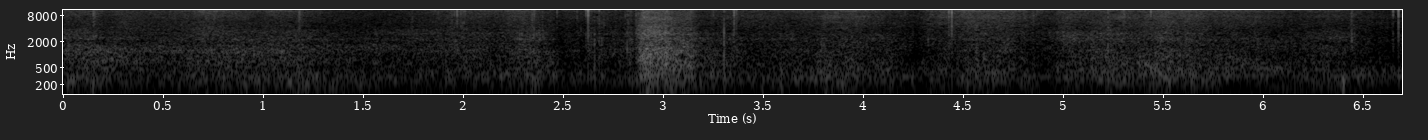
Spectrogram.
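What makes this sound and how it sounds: Fingertips and long nails scratch and rub the soft white plush fabric back of an eye mask lying on a table. A steady, quiet, hissy rustle fills the clip, with a brighter, louder scraping burst near the three-second mark and a few faint sharp flicks.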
